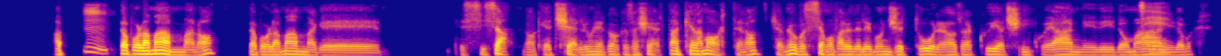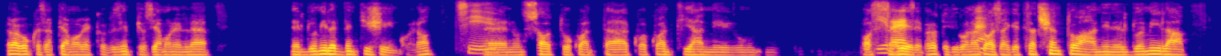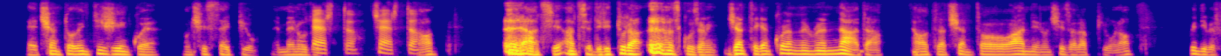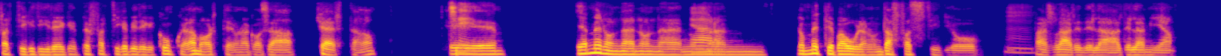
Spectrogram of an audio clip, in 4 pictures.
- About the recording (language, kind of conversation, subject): Italian, unstructured, Pensi che sia importante parlare della propria morte?
- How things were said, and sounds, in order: "per esempio" said as "pesempio"; "nel" said as "ner"; cough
